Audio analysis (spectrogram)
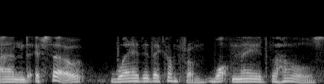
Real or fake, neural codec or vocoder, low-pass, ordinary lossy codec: real; none; 3.6 kHz; AAC, 16 kbps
